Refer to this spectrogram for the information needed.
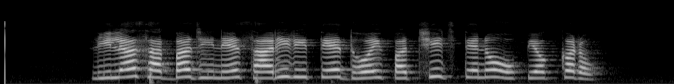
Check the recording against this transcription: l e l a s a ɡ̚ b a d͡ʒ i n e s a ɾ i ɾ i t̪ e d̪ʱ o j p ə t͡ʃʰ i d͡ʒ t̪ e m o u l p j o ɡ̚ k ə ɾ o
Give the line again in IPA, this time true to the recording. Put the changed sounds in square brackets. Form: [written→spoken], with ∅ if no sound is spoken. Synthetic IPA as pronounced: l [e→i] l a s a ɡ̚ b a d͡ʒ i n e s a ɾ i ɾ i t̪ e d̪ʱ o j p ə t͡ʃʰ i d͡ʒ t̪ e [m→n] o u [l→∅] p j o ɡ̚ k ə ɾ o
